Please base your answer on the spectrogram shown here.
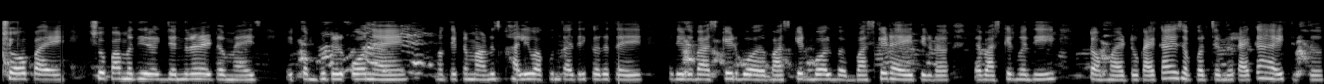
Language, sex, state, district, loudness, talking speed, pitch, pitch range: Marathi, female, Goa, North and South Goa, -15 LUFS, 170 wpm, 235 Hz, 220-250 Hz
